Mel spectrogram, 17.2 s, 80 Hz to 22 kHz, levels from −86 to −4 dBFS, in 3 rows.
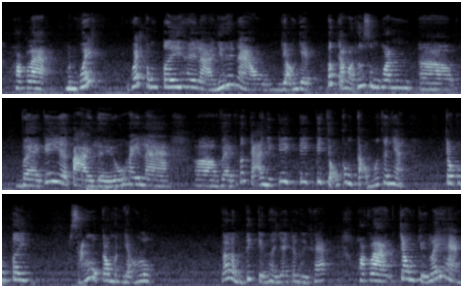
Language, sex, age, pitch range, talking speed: Vietnamese, female, 30-49, 255-340 Hz, 230 wpm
